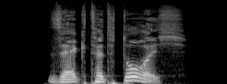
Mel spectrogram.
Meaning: inflection of durchsägen: 1. second-person plural preterite 2. second-person plural subjunctive II
- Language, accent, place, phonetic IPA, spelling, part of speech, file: German, Germany, Berlin, [ˌzɛːktət ˈdʊʁç], sägtet durch, verb, De-sägtet durch.ogg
